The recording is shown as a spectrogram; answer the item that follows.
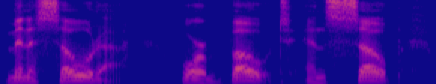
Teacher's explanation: You'll hear people say Minnesota or boat and soap with a very pure rounded O. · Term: elongated O sound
